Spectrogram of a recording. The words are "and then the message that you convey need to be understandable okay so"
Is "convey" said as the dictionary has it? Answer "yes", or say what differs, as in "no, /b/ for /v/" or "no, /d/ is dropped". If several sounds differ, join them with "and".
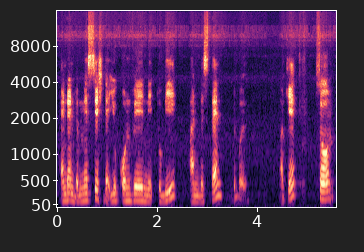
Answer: yes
